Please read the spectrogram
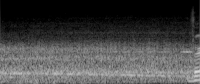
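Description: Fat-tyre electric bike rolling along pavement: a steady rush of tyre and wind noise with a faint, even hum under it.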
